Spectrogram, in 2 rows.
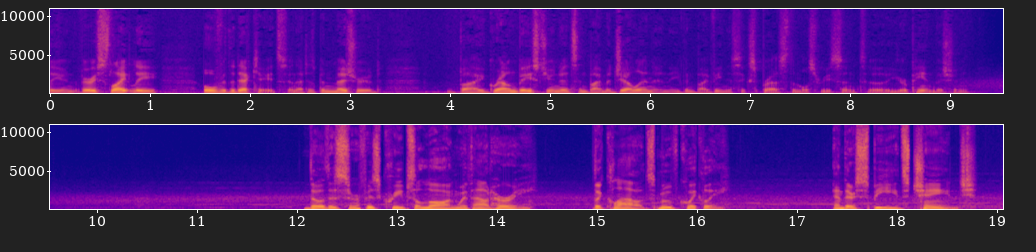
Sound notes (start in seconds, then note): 9.1 wind whooshing; 9.9 mystical music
